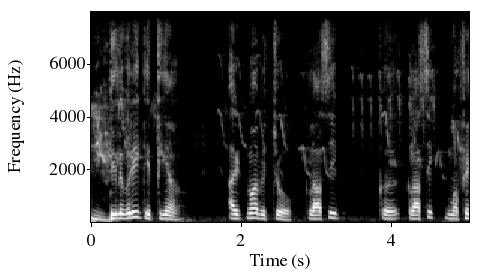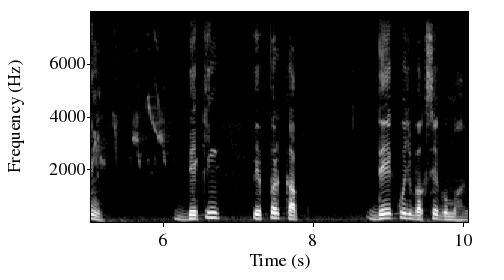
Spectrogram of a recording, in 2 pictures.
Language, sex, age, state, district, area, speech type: Punjabi, male, 45-60, Punjab, Patiala, urban, read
